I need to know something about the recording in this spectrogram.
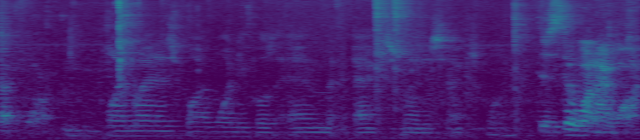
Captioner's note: voiceover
